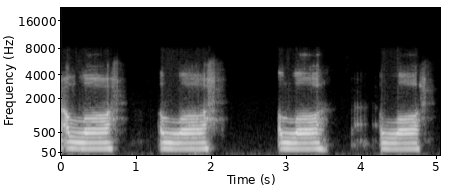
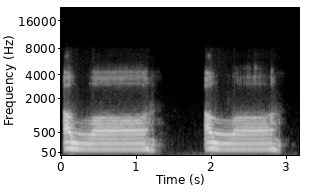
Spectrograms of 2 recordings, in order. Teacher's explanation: Allah bila diwakafkan Allah, maka tariknya ke bahagian bawah kerana di hujung kerongkong. Bukan Allah, Allah, Allah, Allah. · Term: huruf ha bulat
